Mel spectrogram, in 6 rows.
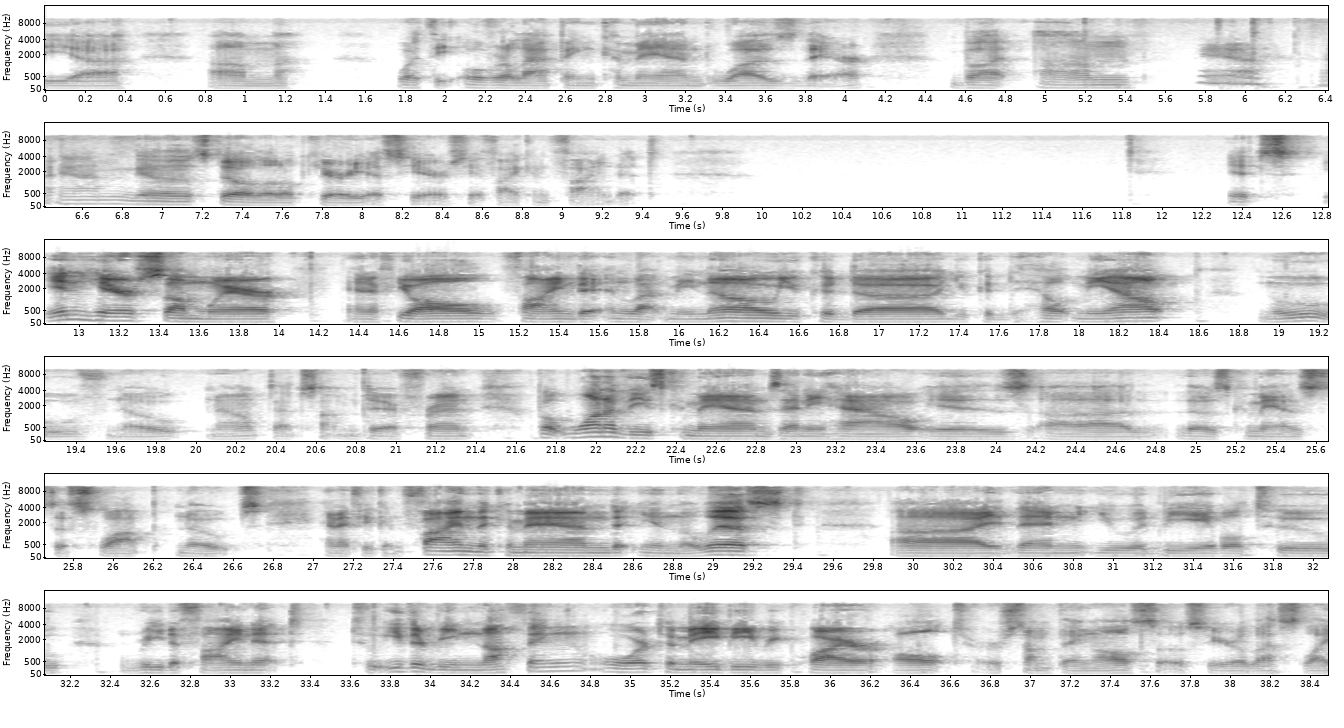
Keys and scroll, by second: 5.7-7.1 typing.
